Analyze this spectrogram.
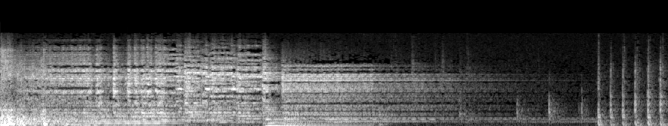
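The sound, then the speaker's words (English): A powder keg explodes in a tunnel as a radio drama effect: a loud, deep rumbling blast that slowly dies away, then a rapid series of sharp knocks. “Jingles, that's a powder keg and the fuse is burning. Bill, it's getting short. Down, Jingles, it's going to explode.”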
